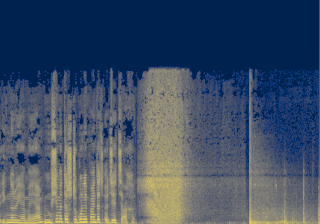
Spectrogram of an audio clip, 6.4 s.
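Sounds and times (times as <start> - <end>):
speech: 0.0 - 3.5
firecrackers exploding: 2.8 - 6.3.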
